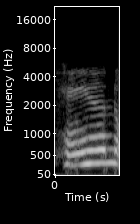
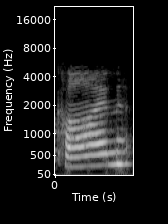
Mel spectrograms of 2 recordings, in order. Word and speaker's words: Caan: Moving on along the list here, James Caan, or Caan, it's spelled C-A-A-N, did a really great job, though.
